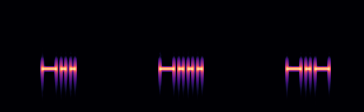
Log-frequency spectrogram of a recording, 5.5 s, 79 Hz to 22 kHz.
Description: Morse code, heard as a keyed tone, about 17 wpm, spaced as for 6 wpm, 700 Hz. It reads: DBK
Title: USA Call Signs - 6x Character Spacing - 17wpm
